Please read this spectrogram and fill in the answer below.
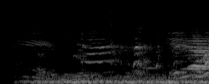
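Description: Young children's voices chattering and calling out together in a room.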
